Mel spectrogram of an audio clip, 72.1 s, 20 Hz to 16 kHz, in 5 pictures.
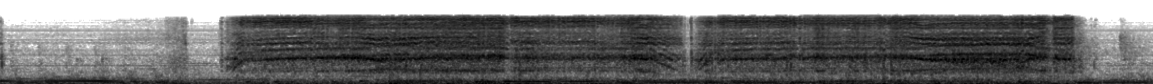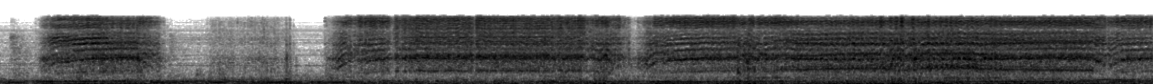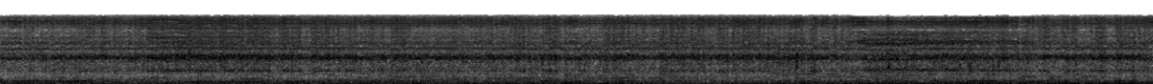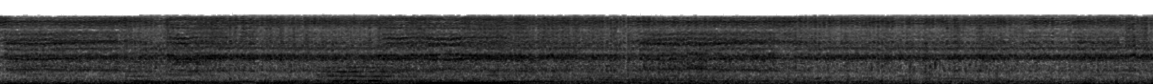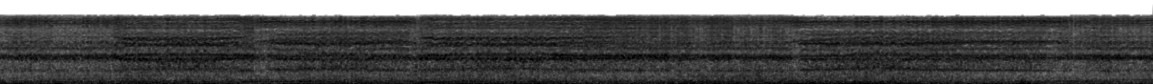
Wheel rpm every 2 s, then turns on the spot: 0, 80, 160, 160, 120, 160, 110, 60, 30, 100, 160, 130, 160, 160, 150, 160, 160, 160, 160, 160, 160, 160, 160, 160, 160, 160, 160, 160, 160, 160, 160, 160, 160, 160, 160, 160.
16-18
